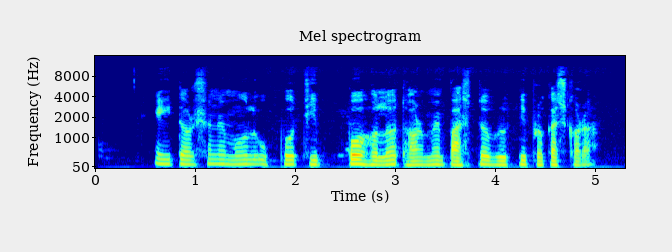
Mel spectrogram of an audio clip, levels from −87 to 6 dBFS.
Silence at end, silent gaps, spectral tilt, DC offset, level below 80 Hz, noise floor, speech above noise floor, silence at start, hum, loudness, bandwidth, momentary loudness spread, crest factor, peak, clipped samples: 0.3 s; none; -6.5 dB/octave; under 0.1%; -60 dBFS; -67 dBFS; 36 dB; 0.6 s; none; -32 LUFS; 11.5 kHz; 10 LU; 20 dB; -12 dBFS; under 0.1%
